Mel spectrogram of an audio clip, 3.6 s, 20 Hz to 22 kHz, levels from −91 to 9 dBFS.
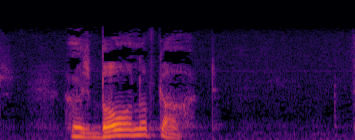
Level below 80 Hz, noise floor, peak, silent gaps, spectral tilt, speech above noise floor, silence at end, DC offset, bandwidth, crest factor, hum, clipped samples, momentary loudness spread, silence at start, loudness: -68 dBFS; -61 dBFS; -10 dBFS; none; -6.5 dB/octave; 34 dB; 1.65 s; under 0.1%; 10 kHz; 22 dB; none; under 0.1%; 21 LU; 0 s; -28 LUFS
